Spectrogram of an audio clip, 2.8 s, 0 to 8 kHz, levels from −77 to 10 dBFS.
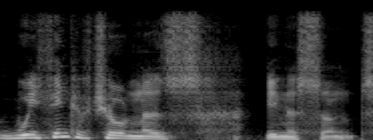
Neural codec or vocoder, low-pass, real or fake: codec, 16 kHz, 1 kbps, FunCodec, trained on Chinese and English, 50 frames a second; 7.2 kHz; fake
